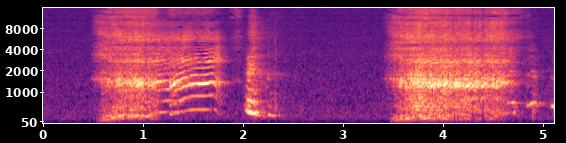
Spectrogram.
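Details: Heavy snoring: two loud, rough snores of about a second each, separated by quiet pauses, with a short gurgling snort between.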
